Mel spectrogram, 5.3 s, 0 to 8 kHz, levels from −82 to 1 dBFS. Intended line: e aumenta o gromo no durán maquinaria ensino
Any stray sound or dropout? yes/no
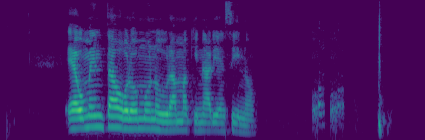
yes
